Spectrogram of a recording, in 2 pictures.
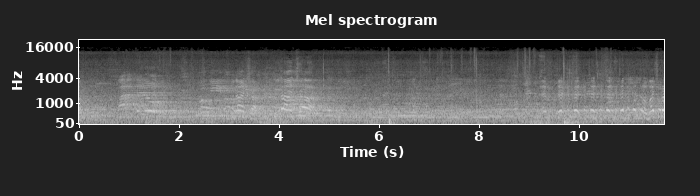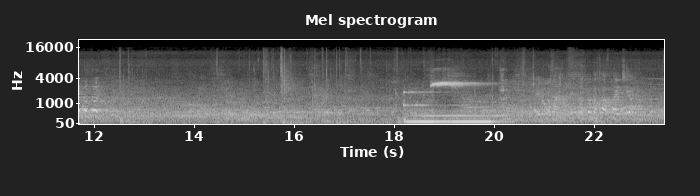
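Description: Men shout from the sidelines in a large echoing hall.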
